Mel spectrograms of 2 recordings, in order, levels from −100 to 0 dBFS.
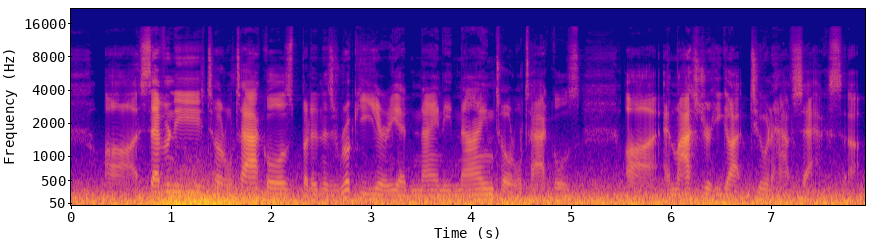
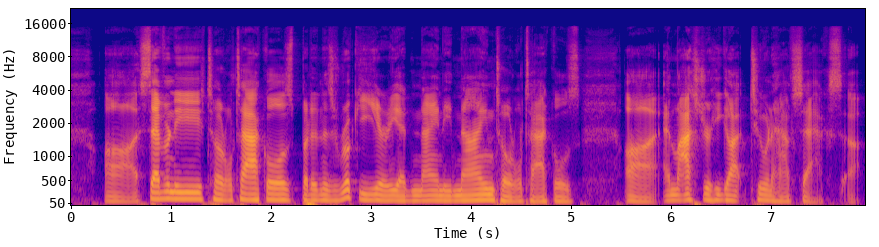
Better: second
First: wind noise on the microphone; heavy; 7 dB below the speech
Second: none

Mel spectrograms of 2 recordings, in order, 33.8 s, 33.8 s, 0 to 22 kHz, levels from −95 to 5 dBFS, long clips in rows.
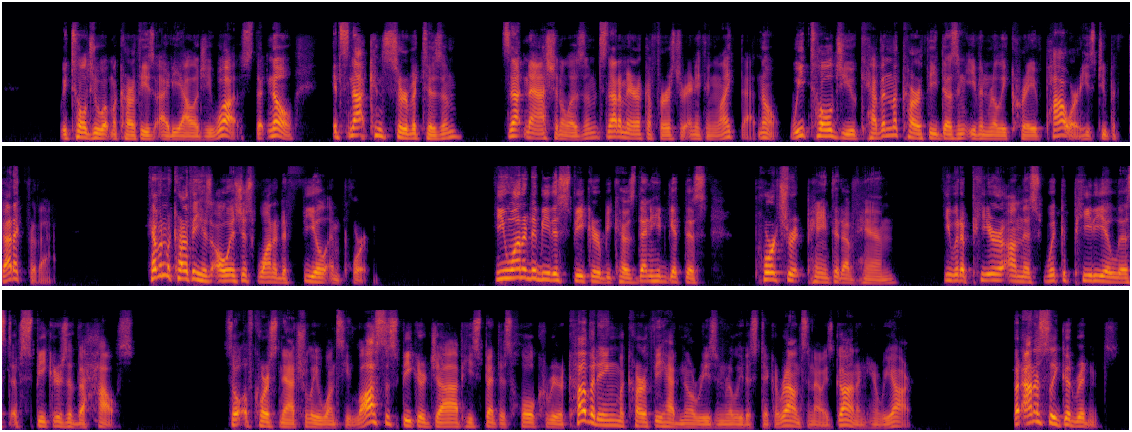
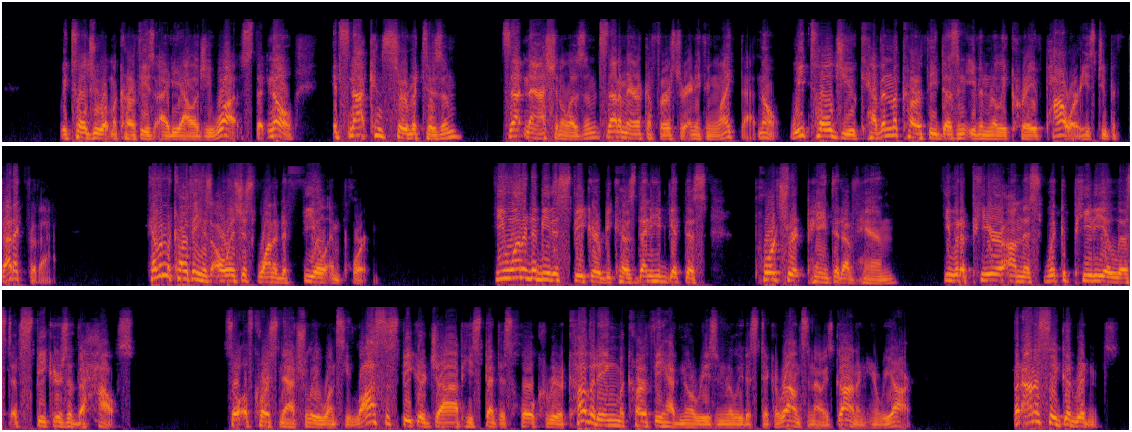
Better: first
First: none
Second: distortion; heavy; 6 dB below the speech

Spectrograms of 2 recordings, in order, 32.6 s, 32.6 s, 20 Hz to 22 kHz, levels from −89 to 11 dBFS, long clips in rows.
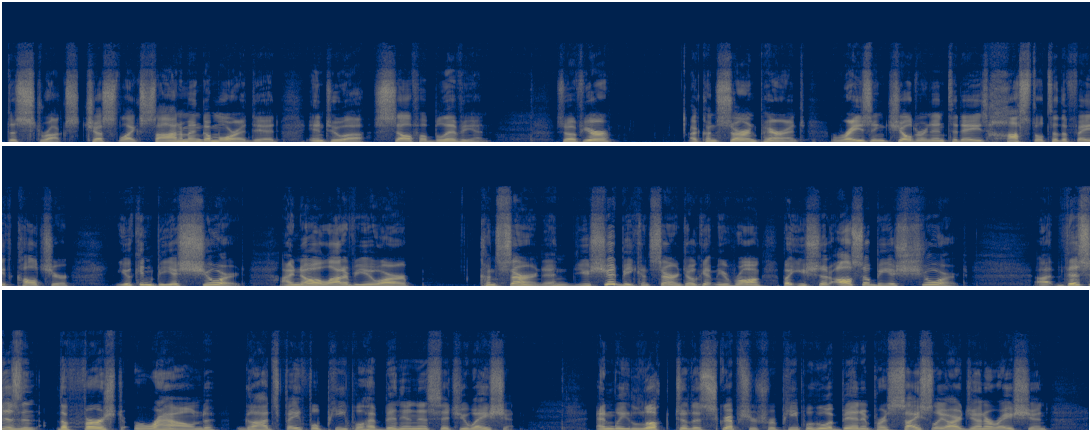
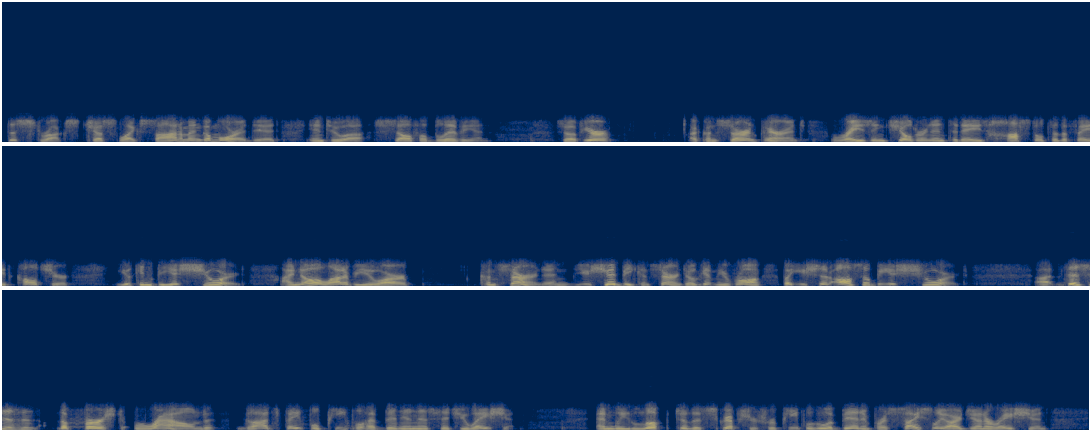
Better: first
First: none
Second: phone-call audio; nothing above 3.5 kHz

